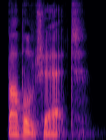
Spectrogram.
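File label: "bubblejet", English, British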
